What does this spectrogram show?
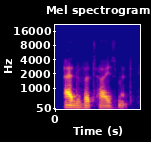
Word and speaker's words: advertisement: Advertisement. It's adver advertisement. We need that sound like in burger.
